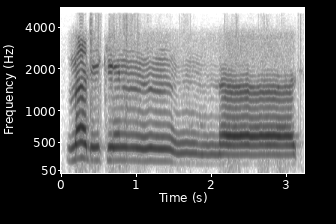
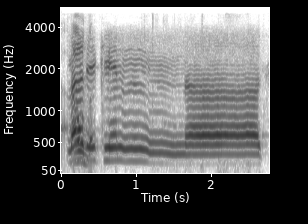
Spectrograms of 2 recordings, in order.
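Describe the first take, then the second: The two takes are said the same way.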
